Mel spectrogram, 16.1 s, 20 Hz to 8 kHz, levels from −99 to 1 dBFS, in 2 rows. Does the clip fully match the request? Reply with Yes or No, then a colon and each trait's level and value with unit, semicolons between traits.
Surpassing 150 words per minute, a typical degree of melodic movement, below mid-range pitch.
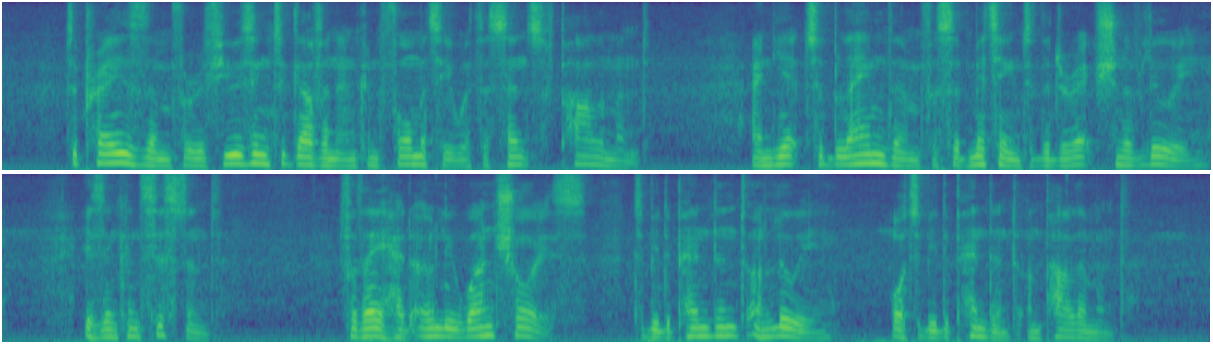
Yes: average, 170 wpm; average, 3.5 semitones; low, 130 Hz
